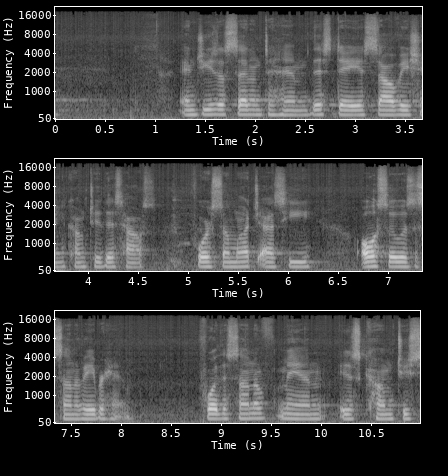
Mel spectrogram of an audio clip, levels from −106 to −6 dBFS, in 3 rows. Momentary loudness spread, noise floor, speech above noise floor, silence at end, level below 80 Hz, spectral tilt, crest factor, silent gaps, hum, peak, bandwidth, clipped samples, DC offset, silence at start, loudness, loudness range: 21 LU; -56 dBFS; 21 dB; 0 s; -64 dBFS; -3.5 dB/octave; 20 dB; none; none; -16 dBFS; 18 kHz; under 0.1%; under 0.1%; 0 s; -34 LUFS; 2 LU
